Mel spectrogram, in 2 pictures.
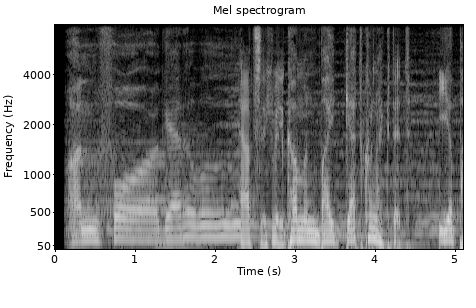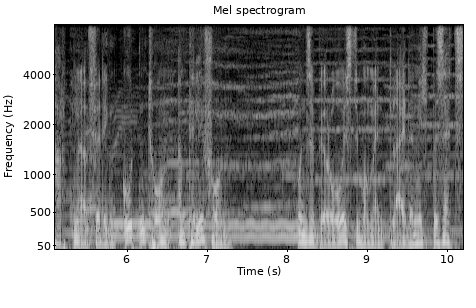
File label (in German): Sprecher Nacht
